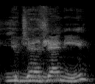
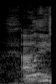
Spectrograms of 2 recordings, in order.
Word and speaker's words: Eugenie: Eugenie, it's the French pronunciation, as she specifically points out. – Eugenie, she like going by Jenny.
